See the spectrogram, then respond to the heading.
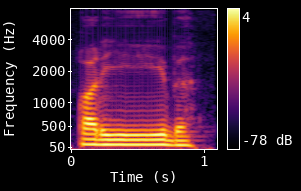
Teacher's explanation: The ya extends the ra slightly.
